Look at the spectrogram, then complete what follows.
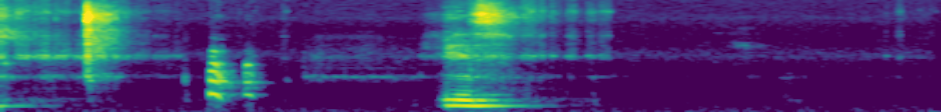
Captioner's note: laughing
